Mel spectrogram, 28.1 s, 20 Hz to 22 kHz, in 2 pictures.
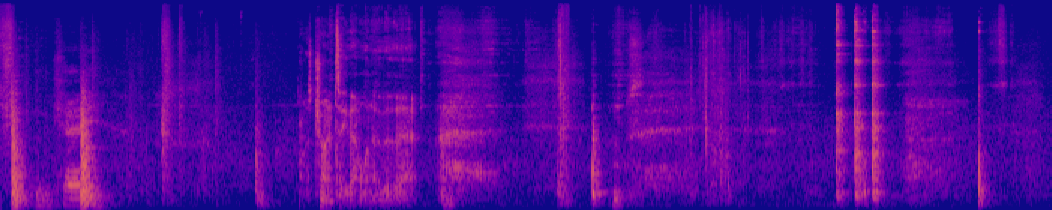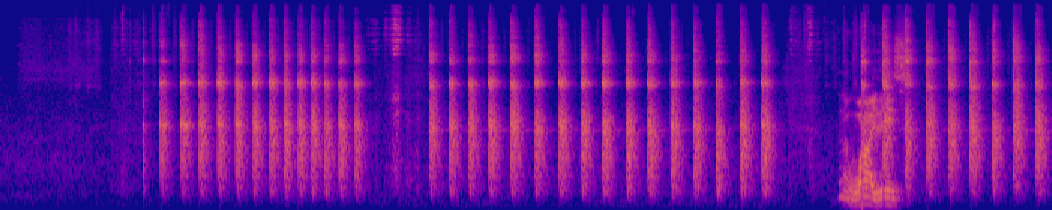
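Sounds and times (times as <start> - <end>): rapid ringing taps: 15.9 - 18.9.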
